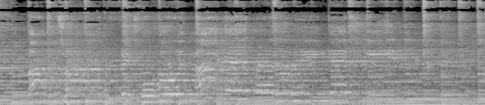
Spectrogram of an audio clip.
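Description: Live performance of a man singing with a strummed acoustic guitar; the voice comes in about half a second in, with sliding notes.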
